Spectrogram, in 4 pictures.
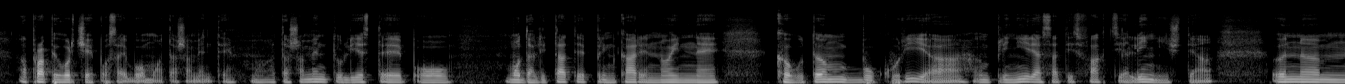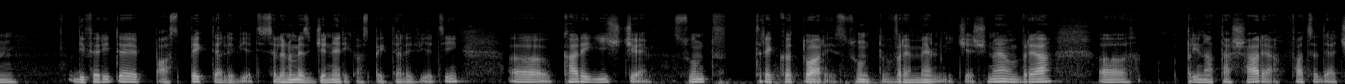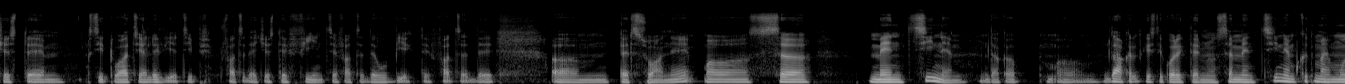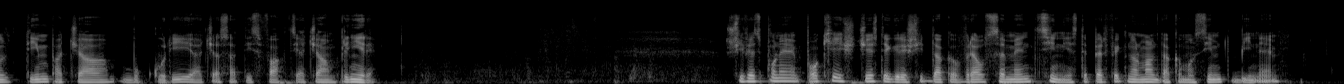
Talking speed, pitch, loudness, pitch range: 115 wpm, 110 Hz, -31 LUFS, 105-120 Hz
